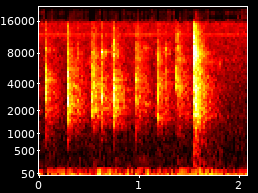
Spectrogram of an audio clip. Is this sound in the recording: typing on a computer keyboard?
yes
